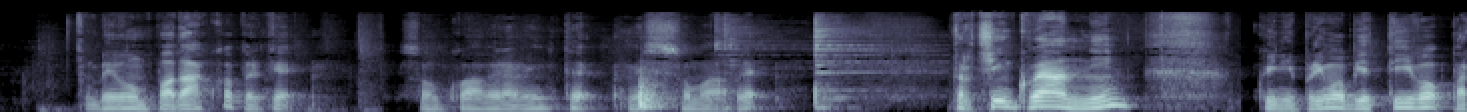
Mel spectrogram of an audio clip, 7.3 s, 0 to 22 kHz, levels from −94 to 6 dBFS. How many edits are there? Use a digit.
3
